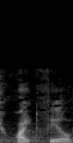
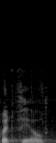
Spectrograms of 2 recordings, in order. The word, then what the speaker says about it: Whitefield: The Wesleys partner with George Whitefield, actually it's pronounced Whitfield, in open-air preaching missions in England.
